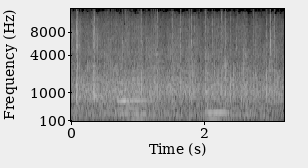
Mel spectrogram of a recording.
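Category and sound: crowd, audience applause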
